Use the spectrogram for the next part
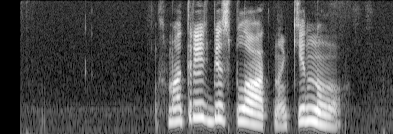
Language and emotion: Russian, neutral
